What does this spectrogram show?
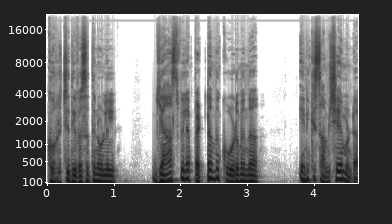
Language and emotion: Malayalam, fearful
